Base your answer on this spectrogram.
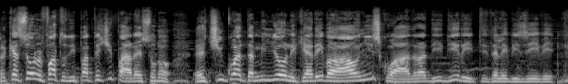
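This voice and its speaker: Against noticeable background noise, a man talks very fast at a fairly high pitch with lively intonation. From Italy. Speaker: radio host. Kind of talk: casual radio talk. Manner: animated.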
